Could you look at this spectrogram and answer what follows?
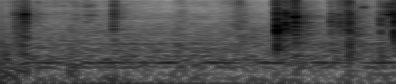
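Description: Tarot cards shuffled by hand, faint soft rustling with a few quick crisp flicks near the end, quiet and close with no talk.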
